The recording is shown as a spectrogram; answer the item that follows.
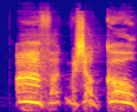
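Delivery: put-on, high, groaning, straining, effortful grunting yell. Recalling yelling at herself on the treadmill: retelling grunting and groaning. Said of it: "I'm like grunting and groaning".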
